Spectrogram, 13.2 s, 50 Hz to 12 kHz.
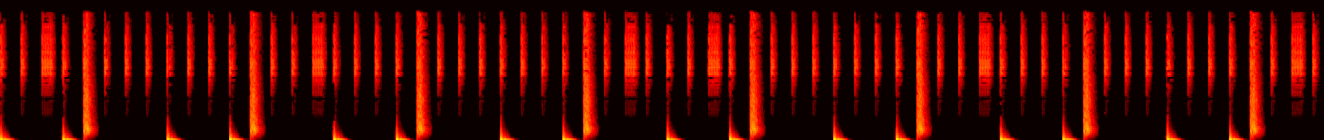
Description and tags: Hip-Hop Drum Loop - 144bpm
Hip-hop drum loop at 144bpm
beat, clap, drum, drum-loop, drums, hat, hi-hat, hip-hop, hip-hop-drums, hip-hop-loop, kick, loop, percussion, percussion-loop, rap, snare, trap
